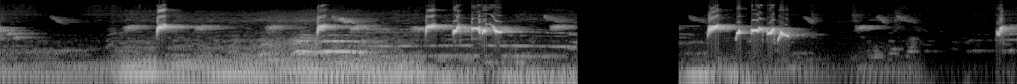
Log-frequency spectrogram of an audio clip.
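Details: Contest between caged red-whiskered bulbuls, an old bird versus a young one; loud rippling phrases break through steady low buzzing background noise, with short whistled notes between.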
